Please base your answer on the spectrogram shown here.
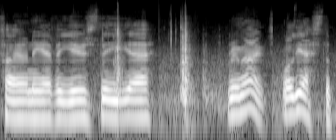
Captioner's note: motor clunk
